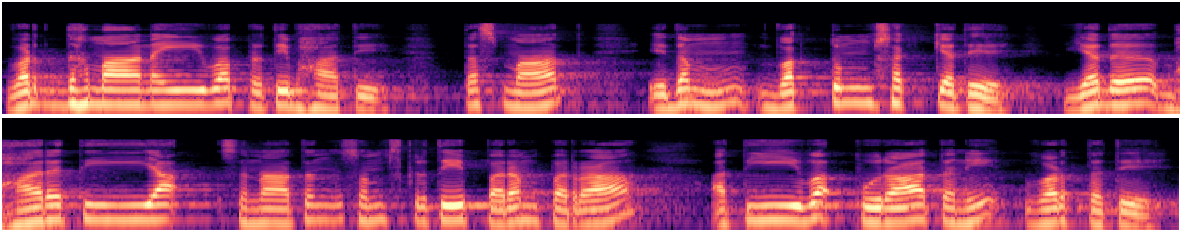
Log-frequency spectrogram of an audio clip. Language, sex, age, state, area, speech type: Sanskrit, male, 18-30, Rajasthan, rural, spontaneous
